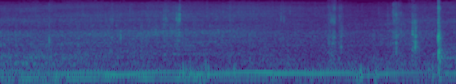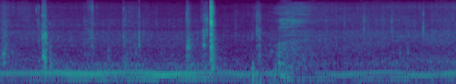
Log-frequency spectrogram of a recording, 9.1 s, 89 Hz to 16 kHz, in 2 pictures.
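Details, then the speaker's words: 1990 Prelude after a drive, idle gauge reading 0 and battery light on: low, uneven idle hum that swells and sags with a pumping feel and a few stray clicks. Owner hears the pumping noise near the intake area; cause unknown. "It's that little, it's like a pumping noise. I don't know what it is. It sounds like it's coming from over there in the intake area."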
